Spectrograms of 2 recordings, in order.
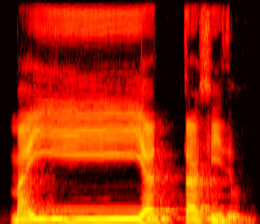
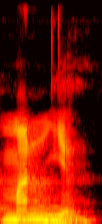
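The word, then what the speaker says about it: مَنْ يَتَّخِذُ: Di sini ada nun sukun bertemu dengan ya, maka kita membacanya adalah dimasukkannya nun ini kepada huruf ya, sehingga dibacanya mayyattakhidhu. Mayyattakhidhu, jadi dengung dulu ya, dimasukkan dan dengung seperti itu. Jadi jangan dibaca manya. Nah, kalau dibaca manya itu kan dibaca dengan jelas.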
